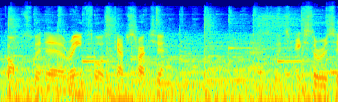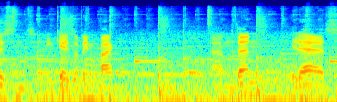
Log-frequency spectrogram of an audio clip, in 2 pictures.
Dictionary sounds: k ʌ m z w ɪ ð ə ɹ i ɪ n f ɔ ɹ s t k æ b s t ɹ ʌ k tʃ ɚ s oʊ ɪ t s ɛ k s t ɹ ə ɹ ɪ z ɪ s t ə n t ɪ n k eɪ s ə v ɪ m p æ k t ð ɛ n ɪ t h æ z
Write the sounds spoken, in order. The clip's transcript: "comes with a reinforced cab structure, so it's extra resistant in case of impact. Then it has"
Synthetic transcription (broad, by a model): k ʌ m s w ɪ ð ə ɹ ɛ ɪ n f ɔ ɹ s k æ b s t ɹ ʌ k ʃ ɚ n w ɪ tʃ ɛ k s t ɹ ə ɹ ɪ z ɪ s t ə n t ɪ n k eɪ s ə v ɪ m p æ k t ð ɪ n ɪ t h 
